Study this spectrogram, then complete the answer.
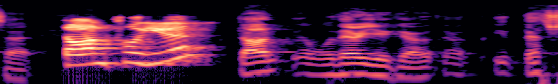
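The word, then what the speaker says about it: Daan Viljoen: How do you pronounce that? Donfiljoen? Well, there you go. That's very good pronunciation, by the way. Donfiljoen.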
